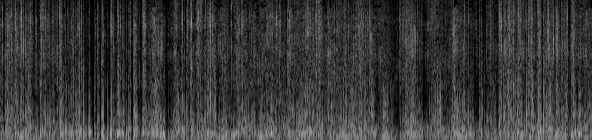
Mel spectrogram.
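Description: Fingertips of both hands scratch fast across the hollow metal mesh head of a black microphone. The result is a loud, continuous, rough rumbling scrape, heavy in the low end with a dense crackling texture that barely lets up over the whole clip.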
